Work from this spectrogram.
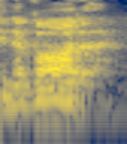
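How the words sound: It is said the way Eastern broadcasters say it. The speaker calls it wrong. "broadcasters from the East, for the most part ... say Nevada"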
